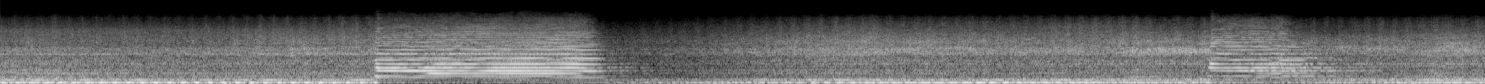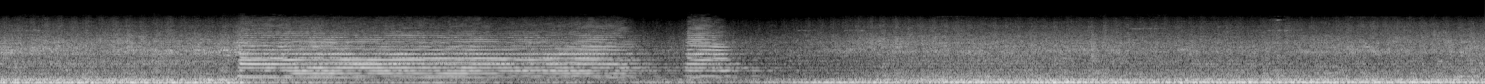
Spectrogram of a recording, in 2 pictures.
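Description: Slow-passing diesel freight train: low engine rumble and wheels clacking over the rail joints, with the locomotive's multi-note horn sounding several times: a long blast a few seconds in, a short one, another long one, and a brief toot right after.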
